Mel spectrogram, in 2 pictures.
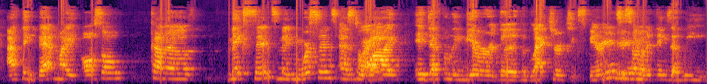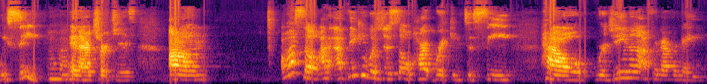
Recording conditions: poor sound quality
